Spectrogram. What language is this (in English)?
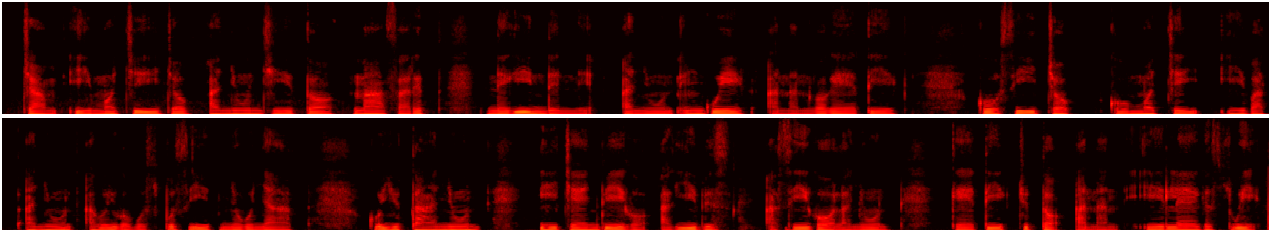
Kalenjin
